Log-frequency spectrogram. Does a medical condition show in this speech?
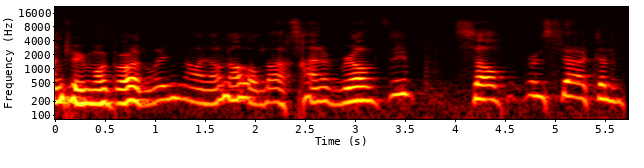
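Yes: cerebral palsy.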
